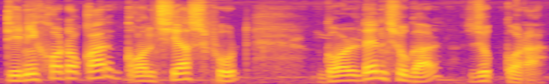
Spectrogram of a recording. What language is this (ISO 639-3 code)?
asm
